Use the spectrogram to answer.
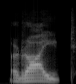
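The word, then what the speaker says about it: write: এই ওয়ার্ডটার উচ্চারণ করবো রাইট কেন এখানে ডব্লিউ এর উচ্চারণ হবে না ডব্লিউ এর পরে কি আছে আর আছে নিয়মে কি বলা ছিল ডব্লিউ এর পরে আর থাকলে ডব্লিউ সাইলেন্ট থাকে আর যে সাইলেন্ট থাকবে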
